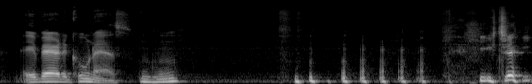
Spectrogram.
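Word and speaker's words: Hebert: Abear. It's spelled Heert. A lot of people don't know that. That's a bear.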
